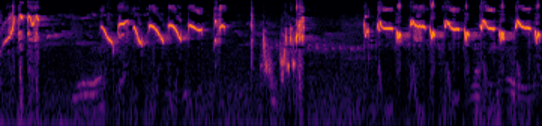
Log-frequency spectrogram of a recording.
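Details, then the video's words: Champion white-rumped shama from Medan, a competition bird mimicking other species, sings loud high whistles in repeated slurred up-down phrases, about two per second, separated by a short harsh chatter. "murai juara full isian gacor ngotot"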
